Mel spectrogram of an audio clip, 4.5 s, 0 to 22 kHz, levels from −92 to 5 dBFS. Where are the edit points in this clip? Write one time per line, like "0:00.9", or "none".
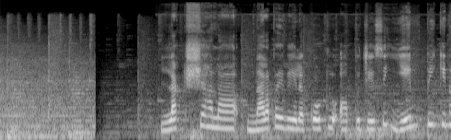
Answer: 0:00.9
